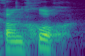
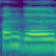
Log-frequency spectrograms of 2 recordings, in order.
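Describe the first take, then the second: First: The name is pronounced with Dutch sounds. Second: The name is pronounced with English sounds. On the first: The speaker calls it right. "I have to say it Dutch way" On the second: The speaker calls it wrong. "not Van Gogh"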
